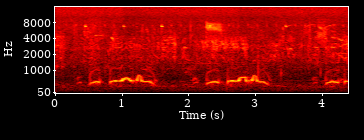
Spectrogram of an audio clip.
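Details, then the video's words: Three soft, rolling coo phrases from a laughing dove, repeated about every two seconds, each a short lead note followed by a trembling series of low coos; faint distant chirping. "Laughing Dove - Calls"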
